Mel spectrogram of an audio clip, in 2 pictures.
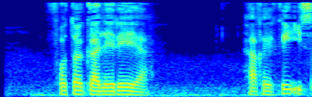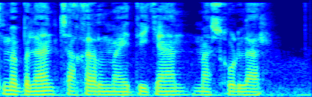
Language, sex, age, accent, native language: Uzbek, male, 18-24, Xorazm, Uzbek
